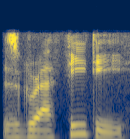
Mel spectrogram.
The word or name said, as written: sgraffiti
